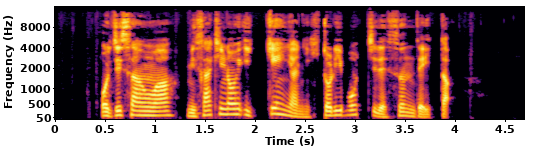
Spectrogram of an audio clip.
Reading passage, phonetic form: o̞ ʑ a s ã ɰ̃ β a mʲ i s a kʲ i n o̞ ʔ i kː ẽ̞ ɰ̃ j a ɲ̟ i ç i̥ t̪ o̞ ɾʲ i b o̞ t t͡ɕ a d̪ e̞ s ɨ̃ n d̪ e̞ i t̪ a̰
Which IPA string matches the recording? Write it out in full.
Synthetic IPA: o̞ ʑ i s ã ɰ̃ β a mʲ i s a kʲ i n o̞ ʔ i kː ẽ̞ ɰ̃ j a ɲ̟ i ç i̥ t̪ o̞ ɾʲ i b o̞ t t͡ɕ i d̪ e̞ s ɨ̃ n d̪ e̞ i t̪ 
